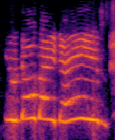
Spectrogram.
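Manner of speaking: high, slow, tearful quote; replaying her own sobbing disbelief; retold bawling. Retelling meeting her idol, tearfully high. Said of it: "And I literally started bawling".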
